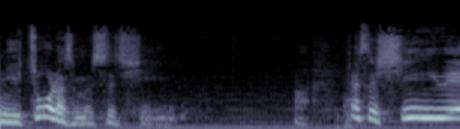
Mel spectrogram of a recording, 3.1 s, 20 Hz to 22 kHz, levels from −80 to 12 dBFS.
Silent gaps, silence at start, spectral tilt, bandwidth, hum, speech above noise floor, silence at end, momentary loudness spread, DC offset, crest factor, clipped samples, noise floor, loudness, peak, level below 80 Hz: none; 0 s; -5.5 dB/octave; 10.5 kHz; none; 26 dB; 0 s; 25 LU; under 0.1%; 18 dB; under 0.1%; -46 dBFS; -21 LUFS; -4 dBFS; -48 dBFS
